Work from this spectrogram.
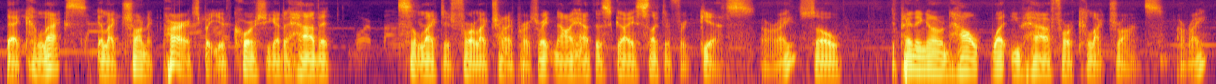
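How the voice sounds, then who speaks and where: A man with an extremely deep, hoarse voice, as if he is losing it, talks through a game in a loose, chatty way. He leans on fillers and keeps checking in with "okay?" Faint music runs underneath his commentary. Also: expressive, normal speed, fairly bright tone. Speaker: gaming channel host. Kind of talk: casual gameplay walkthrough commentary.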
